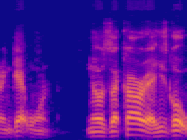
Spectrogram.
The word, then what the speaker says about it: Zakaria: He's a good CDM Rice, but you can go for someone like Zakir. Oh, I think I said his name wrong again, and I from Zakaria.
